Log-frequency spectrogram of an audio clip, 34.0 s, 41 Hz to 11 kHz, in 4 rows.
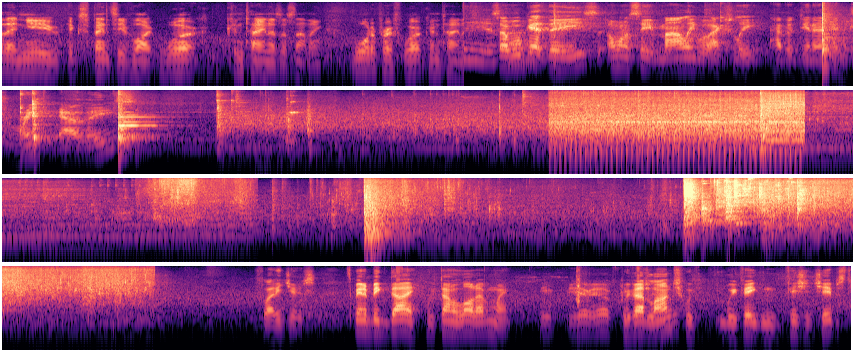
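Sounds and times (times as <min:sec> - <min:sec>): water gushing and splashing: 0:18.4 - 0:19.6, 0:20.2 - 0:22.0, 0:24.6 - 0:27.1
breaking glass crash: 0:20.4 - 0:22.2, 0:23.8 - 0:26.8.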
